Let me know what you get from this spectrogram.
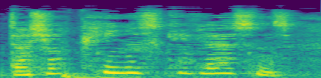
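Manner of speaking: put-on high girlish repeat of the question; teen girl voice. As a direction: ask it again, innocent and high. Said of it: "And she said".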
